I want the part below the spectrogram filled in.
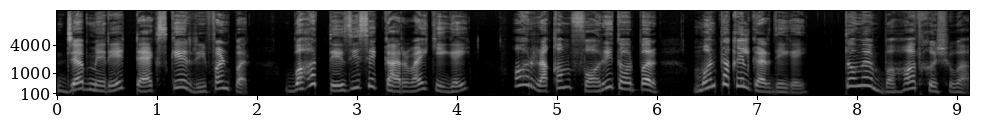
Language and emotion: Urdu, happy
